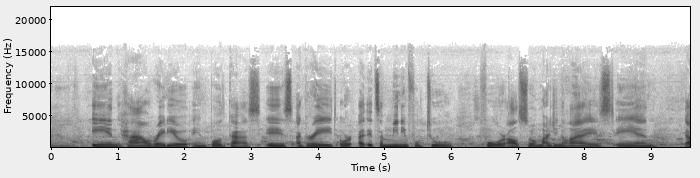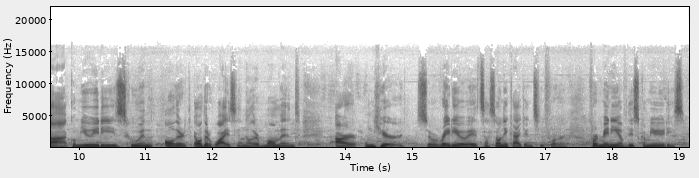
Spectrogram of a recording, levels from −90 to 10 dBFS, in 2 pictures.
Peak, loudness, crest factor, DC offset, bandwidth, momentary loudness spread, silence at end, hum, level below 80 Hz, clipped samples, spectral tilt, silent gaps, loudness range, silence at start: 0 dBFS; -16 LUFS; 16 dB; under 0.1%; 14.5 kHz; 9 LU; 0 s; none; -50 dBFS; under 0.1%; -5.5 dB/octave; none; 2 LU; 0 s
